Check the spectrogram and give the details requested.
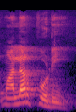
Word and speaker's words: മലർപ്പൊടി: മലർപ്പൊടി എന്നുള്ള ഒരു ചില്ലക്ഷരത്തിന് കൂടുതൽ ഒരു സ്ട്രെസ് കൊടുക്കുന്നുണ്ട് നമ്മൾ അല്ലേ. മലർപ്പൊടി എന്ന് പറയാൻ പറ്റില്ലേ നമുക്ക്, മലർപ്പൊടി എന്ന് തന്നെ പറയണം.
